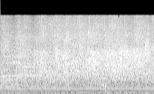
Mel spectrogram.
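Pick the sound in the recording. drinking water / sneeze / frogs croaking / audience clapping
audience clapping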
